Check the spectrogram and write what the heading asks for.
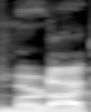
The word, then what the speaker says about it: Murdaugh: you change the name it's spelled murder but if you change it to murdoc and you change the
